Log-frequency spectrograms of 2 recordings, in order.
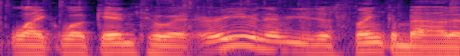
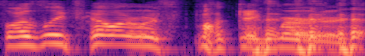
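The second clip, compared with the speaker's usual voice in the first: shouted quote; 9 semitones higher than usual. Retold or imitated. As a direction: blurt it out in a high voice. Repeats swear box quote.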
